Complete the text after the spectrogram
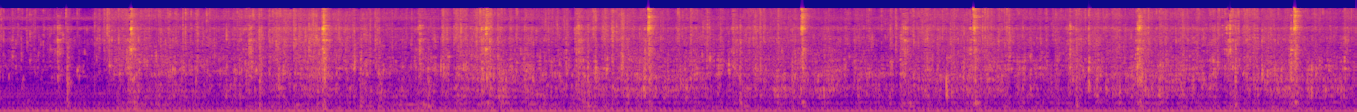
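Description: A hand pump creaks and clanks rhythmically as it is worked.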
